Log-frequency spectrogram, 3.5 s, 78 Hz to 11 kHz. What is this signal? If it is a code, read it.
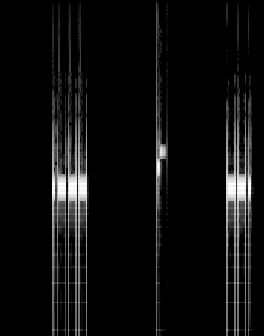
Morse code, heard as a keyed tone, about 36 wpm, 700 Hz. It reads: J G
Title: Single Letters 35wpm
